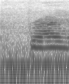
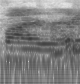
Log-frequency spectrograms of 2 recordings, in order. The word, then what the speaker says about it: Byron: Well, we haven't been saying it correctly, but now. It's Byron.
